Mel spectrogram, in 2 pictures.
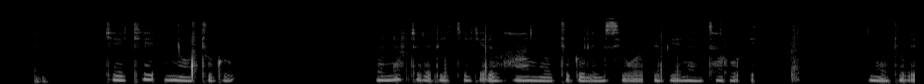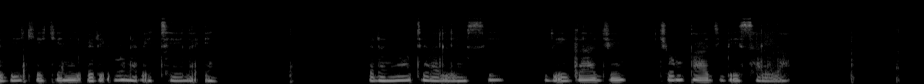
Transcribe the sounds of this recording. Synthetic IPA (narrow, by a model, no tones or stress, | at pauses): kʰɛkʰɛɲotuɡɔ | ɗɔnːaftiɾabɛkʰɛkɛ̰ɗɔmhaɲotuɡɔlimsiwɔ̰ɾɓɛbɛnantʰaɾɔ̰ɓɛ | ɲɔtɔɓɛ̰bɛkʰɛkʰeniɓɛɾḭʔunaɓɛ̰tʰɛːla̰ʔɛn | ɓɛɗɔɲotiɾalimsi | ɾḭːɡad͡ʒi | t͡ʃɔmpa̰d͡ʒibɛ̰salːa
